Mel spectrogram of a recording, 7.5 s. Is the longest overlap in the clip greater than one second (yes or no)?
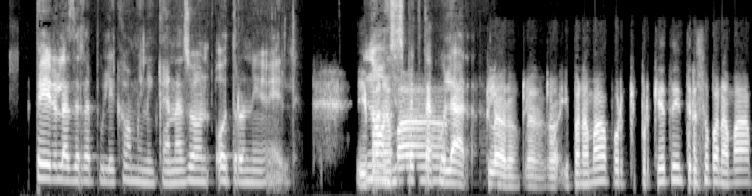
yes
